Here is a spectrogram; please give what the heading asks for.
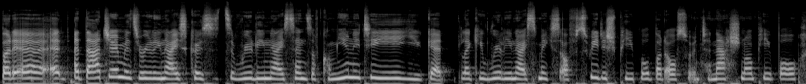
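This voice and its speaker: A woman's voice: high voice, steady tone, fairly quick, hardly any pauses, clear, resonant tone. A woman in her twenties, a student guest, talking casually with lots of fillers and laughter. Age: 20s. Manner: chatty, laughs often, many fillers and restarts. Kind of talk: casual podcast chat.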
